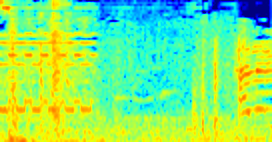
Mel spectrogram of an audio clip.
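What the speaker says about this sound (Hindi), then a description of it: "फोन बज रहा है। तू उठा ले।" A telephone rings in short trilling bursts, fairly faint and nearby, with brief gaps between rings.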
